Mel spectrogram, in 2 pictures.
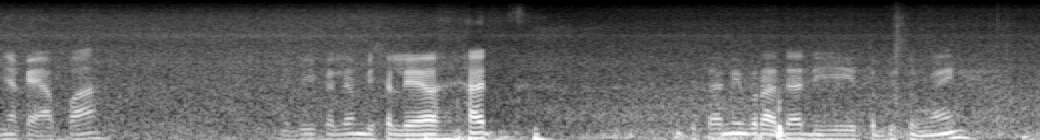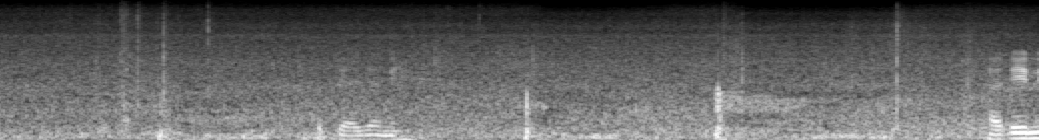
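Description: A stream flows and splashes over rocks.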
